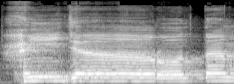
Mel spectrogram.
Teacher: Cara bacanya dengungkan selama 2 harokat. Ya, tempelkan dulu bunyi tanwinnya disertai dengung selama 2 harokat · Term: idgham bigunah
